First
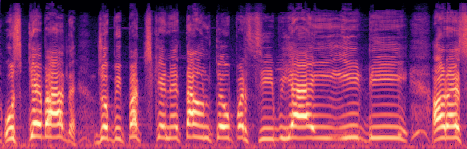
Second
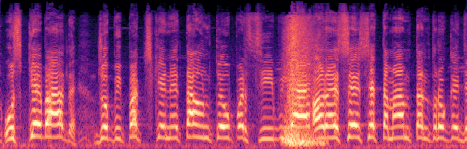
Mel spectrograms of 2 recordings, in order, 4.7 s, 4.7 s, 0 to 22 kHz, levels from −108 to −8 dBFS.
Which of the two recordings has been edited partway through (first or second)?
second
